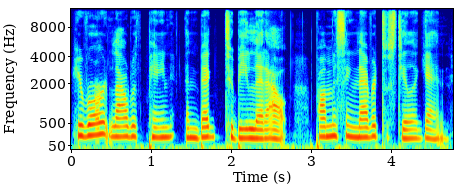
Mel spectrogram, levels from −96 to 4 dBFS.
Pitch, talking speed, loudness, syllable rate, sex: 195 Hz, 200 wpm, -17 LUFS, 5.2 syllables/s, female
